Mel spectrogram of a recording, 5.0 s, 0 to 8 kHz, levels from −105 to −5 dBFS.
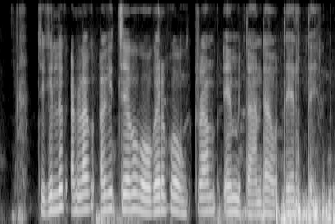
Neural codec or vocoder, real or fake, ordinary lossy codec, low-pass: codec, 16 kHz, 8 kbps, FreqCodec, larger model; fake; none; 7.2 kHz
